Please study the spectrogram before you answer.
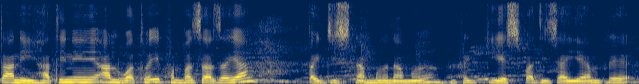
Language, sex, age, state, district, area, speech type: Bodo, female, 60+, Assam, Kokrajhar, rural, spontaneous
